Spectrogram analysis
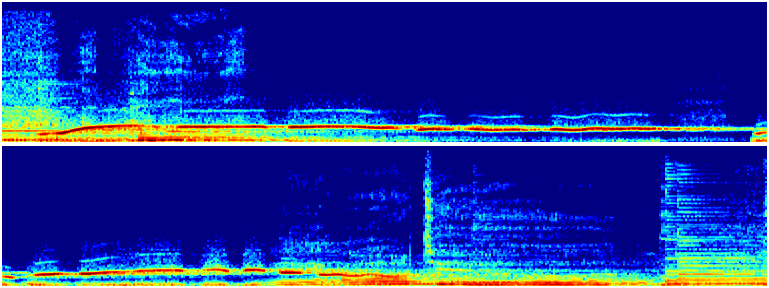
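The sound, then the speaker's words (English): A person whistles a song melody alone, holding long clear notes with smooth upward glides between them and a few quick ornamental flicks, steady and fairly loud throughout. “And then this turns into a whistling version of me.”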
